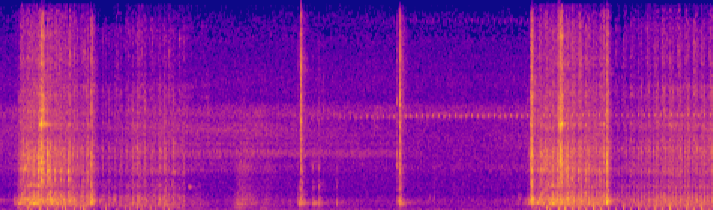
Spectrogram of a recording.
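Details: Troy-Bilt Tuffy rear-tine tiller, rebuilt from pieces; gas is reaching the carburetor but it won't keep running. It pops into life for a second, dies, coughs weakly, then fires briefly again: fuel starvation from a carburetor diaphragm fitted the wrong way.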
